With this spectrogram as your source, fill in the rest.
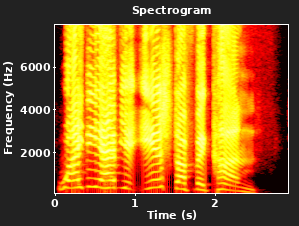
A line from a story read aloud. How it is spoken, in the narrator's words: She yelled it so loud, any astronauts on the moon could hear it, even if they had a hearing problem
